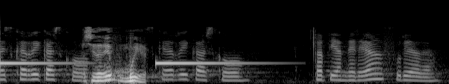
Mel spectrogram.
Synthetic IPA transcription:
eske̞rikaskosiðaðjomujskerikasko̞ | t̪ap̪iand̪eɾeasuɾeaða

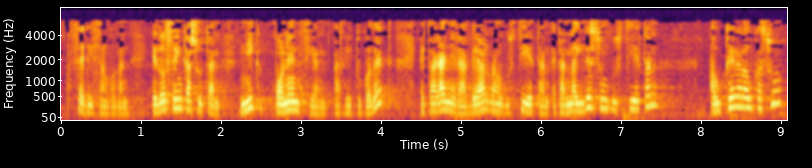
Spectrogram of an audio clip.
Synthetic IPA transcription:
se̞ɾisaŋɡo̞ð̞en | e̞ðo̞se̞jŋkasut̪anː | ikpo̞ne̞nt͡sianaɾɣit̪uko̞ðe̞t̪e̞t̪aɣ̞aɲe̞ɾaβe̞aɾðaŋɡust̪ie̞t̪ane̞̰t̪anajðe̞suŋɡust̪ie̞t̪an | awke̞ɾað̞awkasu

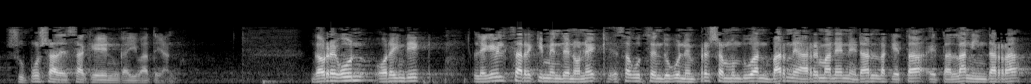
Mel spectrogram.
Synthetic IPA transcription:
supo̞sað̞e̞sake̞ːŋɡajβ̞at̪e̞a̰n | ɡawre̞ɣ̞uno̞ɾajnd̪ikle̞ɣ̞e̞βilt͡sare̞kime̞nd̪e̞no̞ne̞ke̞saɣ̞ut͡se̞nd̪uɣ̞une̞mpɾe̞samund̪uambaɾne̞are̞mane̞ne̞ɾalake̞t̪aʔe̞t̪alanind̪ara

